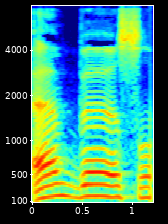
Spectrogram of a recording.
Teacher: Kita panggil sebagai qala surah. Lantunan kecil pada huruf ba. Seakan-akan tuan-puan kita tambahkan padanya huruf i.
